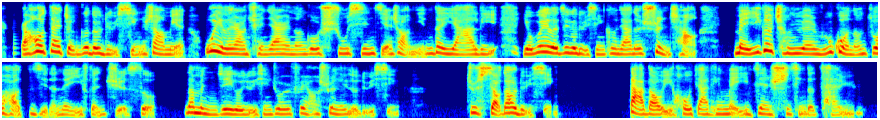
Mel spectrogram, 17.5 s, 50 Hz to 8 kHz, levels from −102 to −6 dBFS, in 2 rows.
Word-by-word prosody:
然 205 -1 +1
后 320 +3 +7
在 305 0 +3
整 195 -8 -1
个 255 - +3
的 240 -1 +6
旅 200 -2 -3
行 185 +2 -3
上 210 -1 -1
面， 195 - -5 0.2
为 330 -3 +6
了 220 - +3
让 210 -1 0
全 205 -1 -6
家 210 0 0
人 205 -1 -3
能 200 +1 -5
够 215 +1 +1
舒 225 +2 -1
心， 225 +1 0
减 215 - -4
少 - - -4
您 230 - -6
的 260 - +3
压 195 -3 -1
力， 200 0 -5 0.2
也 215 - +3
为 285 +6 +4
了 245 - +9
这 255 +2 0
个 240 - +6
旅 215 -4 -3
行 195 +1 -4
更 225 +3 -3
加 205 -1 -1
地 215 +1 -1
顺 220 - +2
畅， - - -5 0.3
每 245 -3 +5
一 250 +6 +2
个 345 +1 +6
成 230 -1 +1
员 225 -2 +2
如 210 +7 0
果 285 -6 +3
能 190 +3 -4
做 240 +2 +3
好 205 - -2
自 215 - -8
己 - - -8
的 - - -12
那 190 -1 -6
一 - - -9
份 - - -9
角 390 - -7
色， 445 +2 -5 0.2
那 270 +1 +2
么 250 - +5
你 190 -4 -3
这 205 +1 +4
个 190 - +4
旅 190 - -4
行， 200 -1 -7
就 215 +1 -1
会 205 0 -2
非 230 +4 -3
常 215 -2 -5
顺 220 +1 -4
利 195 - -5
的 - - -7
旅 - - -11
行。 - - -9 0.7
就 265 - +1
是 220 - +4
小 - - +5
到 250 0 +4
旅 195 -5 -2
行， 420 - -5 0.7
大 195 - +5
到 195 -2 +2
以 - - -4
后 210 -2 -1
家 210 -2 -3
庭 210 +2 -4
每 215 - -2
一 - - -6
件 210 0 -3
事 205 +4 +3
情 205 - -8
的 - - -5
参 175 -1 -9
与。 230 +1 -13
215 Hz, 315 characters per minute, -24 LUFS, 200-240 Hz, 0.7 s, 了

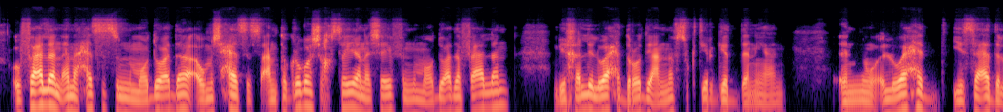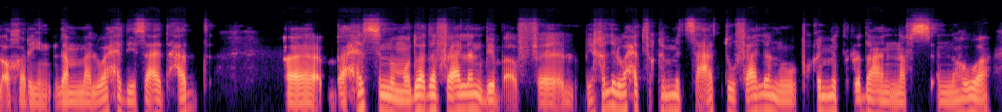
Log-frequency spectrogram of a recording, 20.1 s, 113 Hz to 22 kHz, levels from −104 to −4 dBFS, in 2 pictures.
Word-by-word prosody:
وفعلًا 155 +9 +8
أنا 120 - +3
حاسس 135 +2 0
إنه 115 - -2
الموضوع 105 +5 +2
ده، 130 +2 +2
أو 105 - +2
مش 110 0 +2
حاسس 120 -7 +3
عن 100 +1 +1
تجربة 145 +6 +1
شخصية، 145 0 +2
أنا 115 -4 0
شايف 125 +3 -2
إنه 105 - -7
الموضوع 105 +3 -1
ده 120 0 -1
فعلًا 140 +6 0 0.5
بيخلي 115 +5 +1
الواحد 120 -2 +4
راضي 115 +1 +2
عن 90 +3 +2
نفْسه 110 0 -2
كتير 115 -2 -5
جدًا 95 -3 -2
يعني، 90 -1 -8 0.6
إنه 100 0 -2
الواحد 120 +3 +2
يساعد 100 0 +1
الآخرين، 90 -3 -4
لمّا 95 -1 -3
الواحد 115 +3 -3
يساعد 95 - -2
حد - - -3 0.9
آآ 90 0 +3 0.2
باحس 140 +12 0
إنه 125 -3 0
الموضوع 105 +5 +1
ده 130 +1 +1
فعلًا 130 0 +1
بيبقى 105 +1 -4
في 90 0 -5
بيخلي 130 +11 -4
الواحد 135 0 -2
في - - -10
قمة 125 0 -6
سعادته 115 - -3
فعلًا 120 -1 -2
وفي 95 -2 -7
قمة 120 0 -3
الرضا 110 +1 -2
عن 100 -1 -2
النفْس، 90 -1 0
إن 95 0 -6
هو 110 0 -2
110 Hz, 165 wpm, -26 LUFS, 100-125 Hz, 0.9 s, وفعلًا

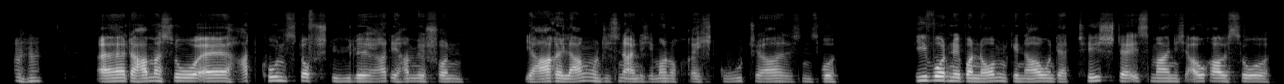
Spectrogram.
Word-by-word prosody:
Mhm. 155 0 -10 0.5
Äh, 145 +3 +5
da 150 -3 +4
haben 150 +3 +4
wir 165 - +2
so, 155 0 +2
äh, 150 0 +6
Hartkunststoffstühle, 160 -2 -3
ja, 140 +2 -5
die 145 -3 -6
haben 140 +1 -6
wir 140 -1 -4
schon 140 -2 -6 0.6
jahrelang 140 +4 +2
und 150 -3 -5
die - - -13
sind 150 +2 -6
eigentlich 135 -1 -2
immer 140 +2 -5
noch 135 -3 -12
recht 130 -1 -10
gut, 140 +4 -15
ja. 140 0 -3
Die 135 - -13
sind 130 +1 -19
so 135 +1 -4 0.8
die 185 +1 0
wurden 185 -3 +7
übernommen, 150 0 +2
genau. 140 0 0
Und 145 - -6
der 130 -1 -7
Tisch, 175 +2 -4
der 150 - +1
ist, 150 - -8
meine 145 -1 -1
ich, 140 - -12
auch 150 +1 0
aus 145 -1 +1
so 145 -2 -1
145 Hz, 185 wpm, -22 LUFS, 140-155 Hz, 0.8 s, wurden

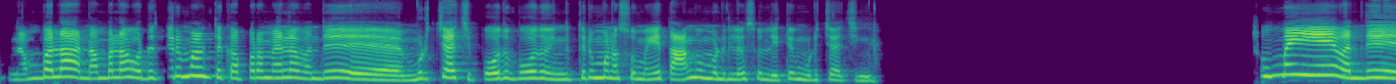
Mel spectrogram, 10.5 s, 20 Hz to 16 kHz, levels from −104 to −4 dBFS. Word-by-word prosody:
நம்பலாம் 330 +6 +1
நம்பலாம் 315 +4 -2
ஒரு 300 0 -6
திருமணத்துக்கு 360 -5 -1
அப்புறமேல 310 +2 -2
வந்து 275 +2 -4 0.6
முடிச்சாச்சு. 310 +4 -1
போதும், 260 +2 -3
போதும் 285 -2 -2
இந்த 235 0 -7
திருமண 310 -1 -2
சுமையே 260 +1 -3
தாங்க 295 +8 +1
முடியலன்னு 250 -1 -7
சொல்லிட்டு 220 +1 -8
முடிச்சாச்சுங்க. 205 -3 -11 2.9
சுமையே 430 +3 +6 0.2
வந்து 300 +2 +2
295 Hz, 105 wpm, -21 LUFS, 255-320 Hz, 2.9 s, சுமையே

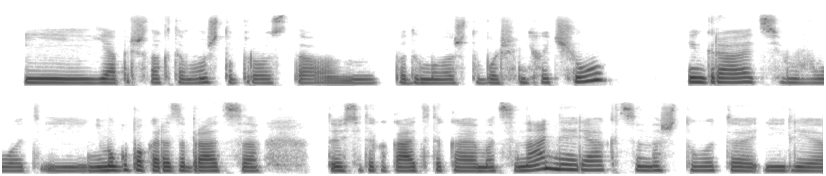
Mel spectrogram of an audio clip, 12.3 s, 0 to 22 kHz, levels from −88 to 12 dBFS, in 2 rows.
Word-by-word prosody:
и 185 - +2
я 175 -1 +3
пришла 180 - -8
к - - -19
тому, 175 +2 -2
что 190 -2 -9
просто, 175 0 -7
м, 165 - -6
подумала, 170 -1 -2
что 170 +1 -11
больше 170 -1 -5
не 180 - -5
хочу 220 +10 0 0.6
играть. 205 0 +2
Вот, 175 -2 -5
и 175 0 -3
не 175 +1 +4
могу 195 +2 +6
пока 205 -3 +3
разобраться, 180 -1 +2 0.5
то - - +2
есть 180 0 -1
это 185 - -2
какая-то 175 -1 +1
такая 175 -2 -1
эмоциональная 205 +9 +5
реакция 210 -3 -1
на 190 +1 +1
что-то 185 -1 -3
или, 180 0 0
180 Hz, 145 wpm, -23 LUFS, 175-190 Hz, 0.6 s, могу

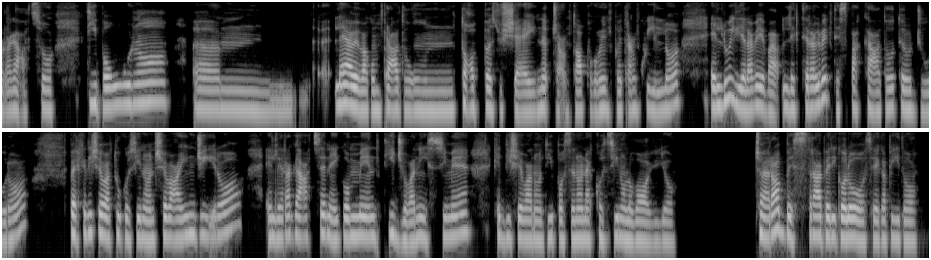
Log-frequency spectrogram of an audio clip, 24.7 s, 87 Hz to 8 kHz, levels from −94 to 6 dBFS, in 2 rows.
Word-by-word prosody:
ragazzo. 170 +1 -3 0.4
Tipo: 210 -4 +2
uno, 215 +3 +1 0.3
uhm, - - -5 0.3
uhm, 165 - -4 0.5
lei 205 -2 +4
aveva 185 -5 +7
comprato 165 0 -1
un 165 0 -2
top 180 -2 0
su 170 0 -8
Shein, 160 +1 0
cioè - - -4
un 155 - -8
top 165 0 -1
comunque 165 0 -3
tranquillo, 170 +4 -3 0.4
e 180 - +4
lui 235 +4 +2
gliel'aveva 175 -4 +2
letteralmente 180 +4 0
spaccato, 175 0 -3
te 180 - -3
lo 165 -1 +1
giuro, 165 - -3 0.5
perché 205 0 +3
diceva: 210 -3 +3
"Tu 200 - -2
così 180 -1 -2
non 170 -1 +1
ce 185 +3 +3
vai 175 0 +2
in 205 +1 +1
giro", 210 +8 -1 0.3
e 180 - -1
le 180 0 +1
ragazze 190 +1 +1
nei 175 -4 0
commenti, 190 +2 +1
giovanissime, 185 +5 0 0.3
che 190 - -3
dicevano 170 -1 0
tipo: 175 +1 -3
"Se 170 0 -2
non 170 0 +2
è 170 0 0
così 170 +1 -4
non 180 -2 +1
lo 165 - +1
voglio". 155 -1 -2 1.1
Cioè 200 -4 +3
robe 210 -3 +5
stra-pericolose, 180 -2 +3
capito? 165 -1 -3
175 Hz, 130 wpm, -28 LUFS, 165-190 Hz, 1.1 s, aveva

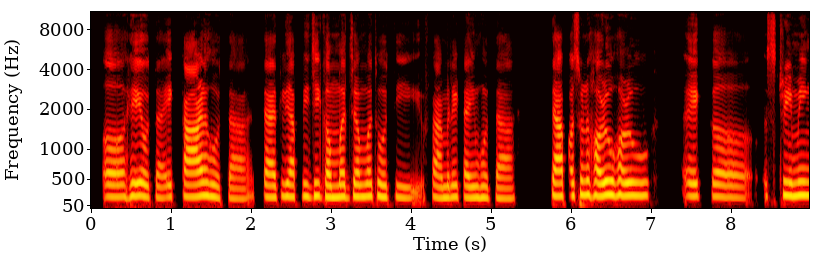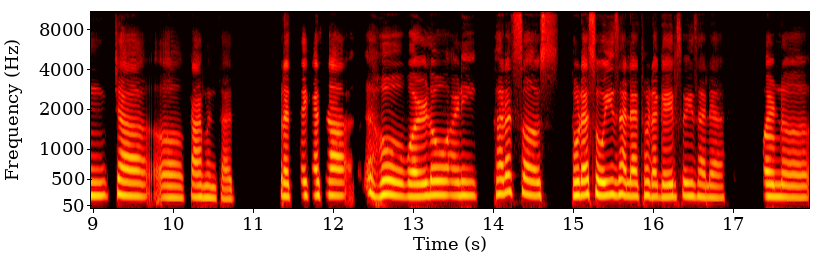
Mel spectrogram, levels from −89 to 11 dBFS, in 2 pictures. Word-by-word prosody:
अ, 200 - -2 0.3
हे 215 +1 +3
होता 195 -3 -1
एक 195 +1 -4
काळ 205 +1 +5
होता, 180 -4 -2 0.2
त्यातली 200 +1 0
आपली 205 +1 -1
जी 220 +2 0
गंमत-जंमत 200 +2 +2
होती, 190 -2 -3
फॅमिली 190 0 -1
टाईम 185 0 +1
होता. 175 -2 -3 0.5
त्यापासून 215 +2 +2
हळूहळू 220 0 +4 0.5
एक 210 0 -3
अ, 190 -2 -2 0.2
स्ट्रीमिंगच्या 225 +1 +1 0.3
अ, 190 0 -3
काय 195 -1 0
म्हणतात 180 -3 -4 0.6
प्रत्येकाचा 225 +1 0 0.5
हो 235 +3 +4 0.3
वळलो 215 +3 +3
आणि 225 -1 -1 0.3
खरंच 270 +2 0
अ, 225 -2 +2 0.4
थोड्या 230 +1 +5
सोयी 235 -1 +3
झाल्या, 220 -3 +2
थोड्या 210 -2 0
गैरसोयी 205 +2 -1
झाल्या. 195 -2 -3 0.5
पण 205 -1 +2
अ, 190 -1 -3
210 Hz, 120 wpm, -25 LUFS, 195-225 Hz, 0.6 s, काळ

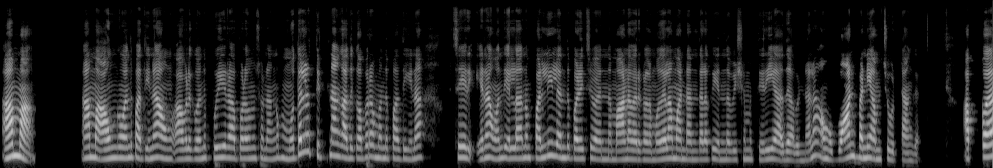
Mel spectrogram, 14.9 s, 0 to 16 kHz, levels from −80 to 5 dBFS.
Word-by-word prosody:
ஆமா. 265 0 +9 0.9
ஆமா. 235 -1 +4
அவங்க 225 +3 +1
வந்து 235 +2 0
பாத்தீங்கனா, 220 +2 +2
அவ 220 - 0 0.2
அவளுக்கு 210 +1 -1
வந்து, 230 +2 -6
புரியிறா 230 0 0
போலவும் 220 +1 -3
சொன்னாங்க. 210 0 -7 0.2
மொதல்ல 320 +12 +3
திட்னாங்க. 270 +1 -1
அதுக்கப்புறம் 225 +3 -3
வந்து 220 -1 -7
பாத்தீங்கனா, 215 +1 -3 0.5
சேரி 240 -2 0 0.2
ஏன்னா 240 - +2
வந்து 225 +2 -4
எல்லாரும் 225 +1 -1
பள்ளியிலேருந்து 240 0 0
படுச்சு 215 +1 -1
வந்த 200 -1 -4
மாணவர்கள, 195 -1 +1
முதலாம் 220 +2 +1
ஆண்டு 205 -1 -3
அந்த 190 0 -7
அளவுக்கு 195 +1 -5
எந்த 190 0 -7
விஷயமும் 200 +1 -11
தெரியாது 190 -2 -2
அப்டினால, 175 +9 -6
அவங்க 200 -3 -1
வார்ன் 255 +6 +6
பண்ணி 230 +1 +3
அமுச்சு 205 0 -4
விட்டாங்க. 175 -2 -7 0.8
அப்ப 210 +3 -10
220 Hz, 155 wpm, -24 LUFS, 200-235 Hz, 0.9 s, ஆமா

